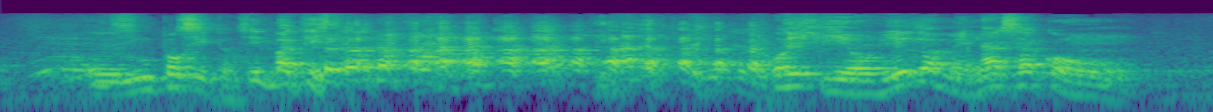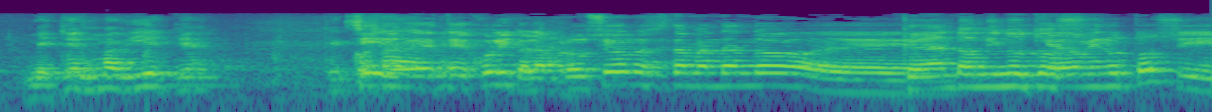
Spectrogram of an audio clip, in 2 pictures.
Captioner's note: laughs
